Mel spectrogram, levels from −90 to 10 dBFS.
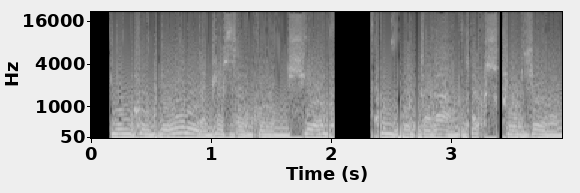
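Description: Across the whole clip, integer samples are being read as floating-point values, which fits 32-bit integer data interpreted as 32-bit float. The speech becomes an extremely loud, buzzing square wave slamming between silence and the clipping limit, cutting out to nothing in the quietest moments.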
